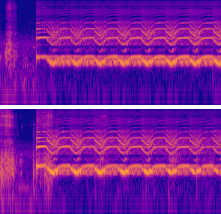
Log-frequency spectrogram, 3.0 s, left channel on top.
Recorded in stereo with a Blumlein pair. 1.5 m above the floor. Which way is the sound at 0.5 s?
25° right.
